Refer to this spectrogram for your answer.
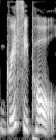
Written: Greasy pole

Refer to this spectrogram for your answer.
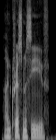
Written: on Christmas Eve

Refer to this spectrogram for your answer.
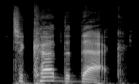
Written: to cut the deck

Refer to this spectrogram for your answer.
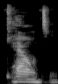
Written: counting

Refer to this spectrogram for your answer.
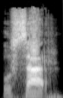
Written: usar

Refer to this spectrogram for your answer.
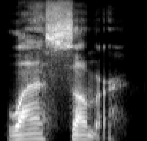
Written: last summer

